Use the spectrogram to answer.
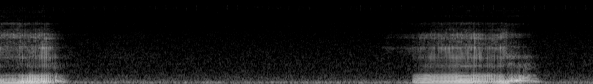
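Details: Two loud, low, vibrating snores about four seconds apart with quiet in between; heavy snoring during sleep.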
